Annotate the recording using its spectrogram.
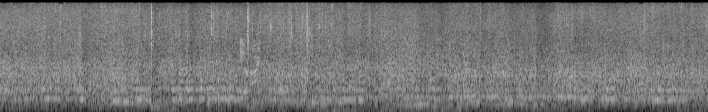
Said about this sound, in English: The air is full of bees. It's like I'm swimming in bees, crashing into my suit, trying to sting me. The noise and number of them is really quite frightening.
